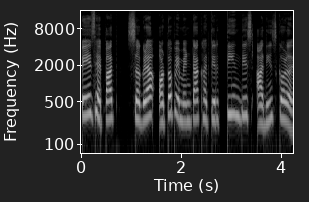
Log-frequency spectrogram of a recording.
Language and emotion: Goan Konkani, neutral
